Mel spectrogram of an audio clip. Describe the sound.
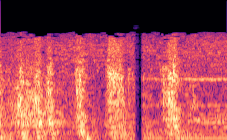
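An elevator ascending gives a steady mechanical whirr with rhythmic swelling surges, broken by one brief dropout before the hum resumes.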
